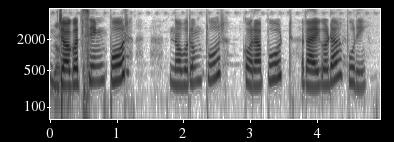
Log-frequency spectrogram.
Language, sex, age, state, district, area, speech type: Odia, female, 18-30, Odisha, Malkangiri, urban, spontaneous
